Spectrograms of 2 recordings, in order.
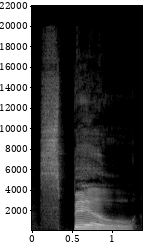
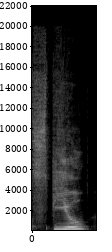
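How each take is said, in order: First: The vowel is said with an open mouth. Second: The vowel is said with a closed mouth. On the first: The speaker calls it right. "The mouth opens" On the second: The speaker calls it wrong. "It's not spill"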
